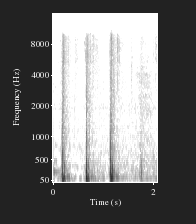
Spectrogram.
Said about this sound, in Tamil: சந்தோஷம் உண்டானால் காலடி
